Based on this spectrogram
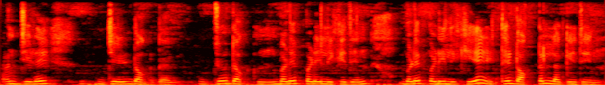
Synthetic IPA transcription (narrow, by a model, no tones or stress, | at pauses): ɐnd͡ʒeɽe | d͡ʒeɖɔːkʈəɾ | d͡ʒoɖɔkbɐɽepəɽelɪkʰed̪enbɐɽepəɽilɪkʰieɪt̪ʰeɖɔːkʈəɾlɐɡed̪en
